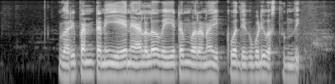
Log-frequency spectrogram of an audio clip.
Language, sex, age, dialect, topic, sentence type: Telugu, male, 18-24, Utterandhra, agriculture, question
